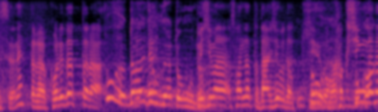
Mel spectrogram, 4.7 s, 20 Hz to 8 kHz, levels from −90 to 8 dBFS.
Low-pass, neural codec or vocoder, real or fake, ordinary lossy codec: none; none; real; none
